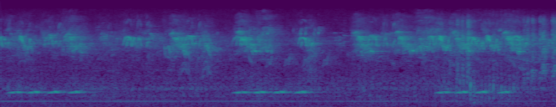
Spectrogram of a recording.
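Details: At Radiquero, Aragon, a Eurasian hoopoe gives muffled, even-pitched four-note hooting phrases three times, about two seconds apart, while many other birds chirp and twitter loudly overhead; a faint steady hum fades out near the end.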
